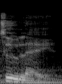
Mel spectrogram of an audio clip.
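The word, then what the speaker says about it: Thule: called the th Society sometimes alternatively pronounced tulle that had subactions within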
